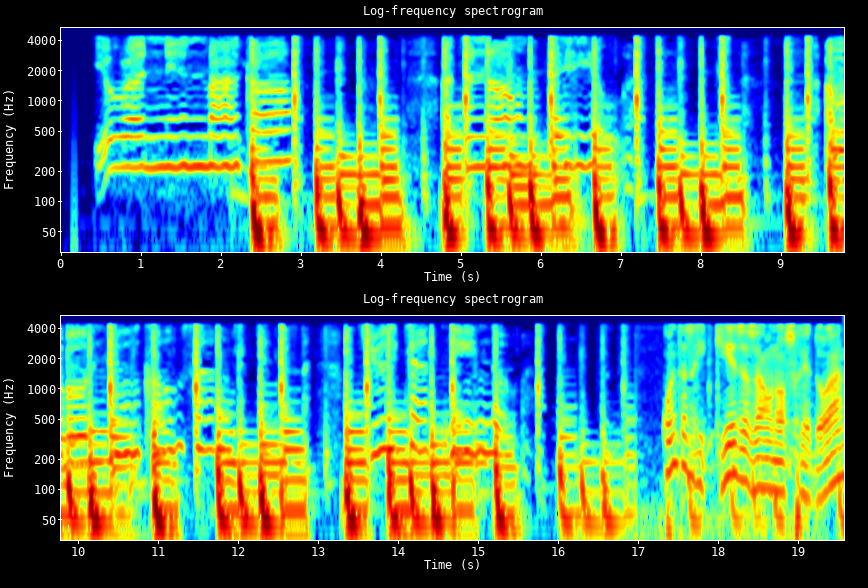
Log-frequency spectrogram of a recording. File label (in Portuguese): NEUTRO, masc; Aniversários; Aniversários diversos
